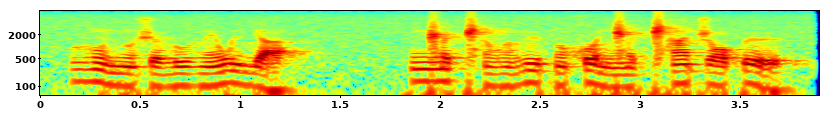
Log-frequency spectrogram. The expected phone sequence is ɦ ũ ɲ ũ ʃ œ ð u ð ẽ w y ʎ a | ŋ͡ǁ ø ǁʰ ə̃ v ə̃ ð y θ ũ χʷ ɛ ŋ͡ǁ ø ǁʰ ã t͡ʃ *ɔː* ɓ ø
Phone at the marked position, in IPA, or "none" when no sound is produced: ɔː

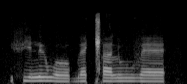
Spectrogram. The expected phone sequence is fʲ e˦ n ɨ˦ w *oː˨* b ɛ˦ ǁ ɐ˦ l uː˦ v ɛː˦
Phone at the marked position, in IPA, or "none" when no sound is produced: oː˨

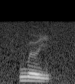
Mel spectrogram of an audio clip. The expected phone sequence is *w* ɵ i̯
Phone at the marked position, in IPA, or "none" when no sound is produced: w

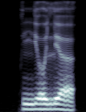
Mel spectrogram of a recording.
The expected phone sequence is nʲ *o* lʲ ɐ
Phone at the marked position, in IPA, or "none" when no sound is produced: o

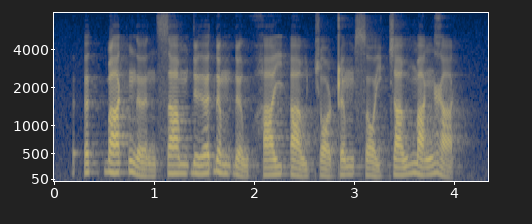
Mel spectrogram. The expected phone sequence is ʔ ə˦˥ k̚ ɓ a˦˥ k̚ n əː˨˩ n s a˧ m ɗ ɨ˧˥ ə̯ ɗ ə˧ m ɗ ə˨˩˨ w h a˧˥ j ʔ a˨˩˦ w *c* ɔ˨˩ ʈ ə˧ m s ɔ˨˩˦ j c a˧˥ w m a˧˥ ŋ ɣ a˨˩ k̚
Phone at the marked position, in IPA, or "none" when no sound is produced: c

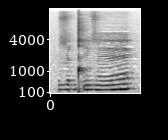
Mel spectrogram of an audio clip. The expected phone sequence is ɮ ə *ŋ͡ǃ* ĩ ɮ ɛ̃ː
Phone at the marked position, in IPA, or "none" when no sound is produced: ǃʼ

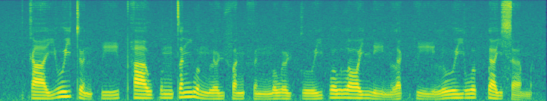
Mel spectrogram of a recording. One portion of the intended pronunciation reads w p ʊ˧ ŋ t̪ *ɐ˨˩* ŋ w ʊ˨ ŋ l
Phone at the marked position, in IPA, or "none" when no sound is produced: ɐ˥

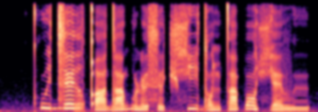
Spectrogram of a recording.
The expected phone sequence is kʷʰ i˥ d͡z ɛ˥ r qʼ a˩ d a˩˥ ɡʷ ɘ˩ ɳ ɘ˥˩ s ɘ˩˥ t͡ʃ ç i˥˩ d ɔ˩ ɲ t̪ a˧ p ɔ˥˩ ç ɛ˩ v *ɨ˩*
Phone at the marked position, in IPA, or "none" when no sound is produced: ɨ˩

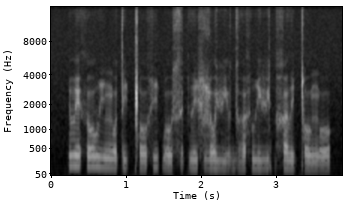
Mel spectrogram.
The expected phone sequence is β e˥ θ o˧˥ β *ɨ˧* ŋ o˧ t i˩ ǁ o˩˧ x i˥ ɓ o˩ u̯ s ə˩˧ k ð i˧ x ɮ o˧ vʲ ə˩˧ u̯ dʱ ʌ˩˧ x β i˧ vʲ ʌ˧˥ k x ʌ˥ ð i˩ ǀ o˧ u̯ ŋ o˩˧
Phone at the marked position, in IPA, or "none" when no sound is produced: i˧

